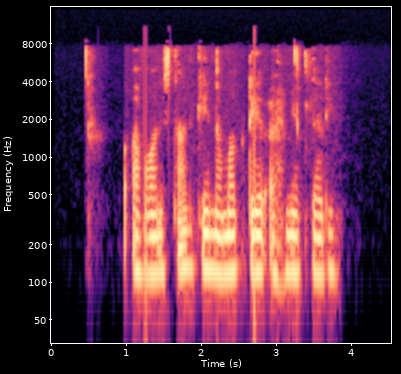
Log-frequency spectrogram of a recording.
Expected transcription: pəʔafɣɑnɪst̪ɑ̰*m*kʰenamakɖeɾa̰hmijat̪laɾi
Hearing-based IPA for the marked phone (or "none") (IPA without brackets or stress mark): n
